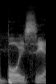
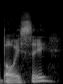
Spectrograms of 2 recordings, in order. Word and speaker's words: Boise: For those of you that don't know us, we are a local metal band called Black Tooth Grin from Boisee, Idaho. Boy, Idaho. It's pronounced Boisey.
